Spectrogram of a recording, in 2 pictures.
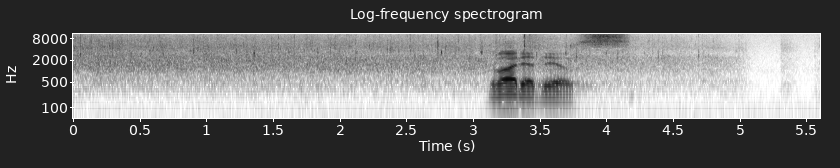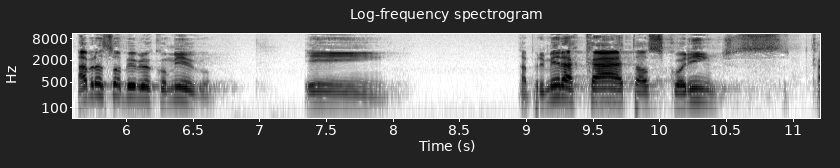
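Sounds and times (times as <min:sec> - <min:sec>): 
audience applause: 0:00.0 - 0:05.0
speech: 0:03.1 - 0:03.9, 0:05.6 - 0:08.0, 0:09.0 - 0:11.1.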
